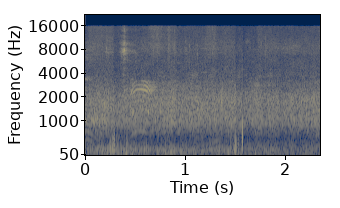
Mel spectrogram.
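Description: Football training on grass: players' short shouts and calls over the pitch's background noise, with sharp thuds of a football being kicked, one about a second and a half in.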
